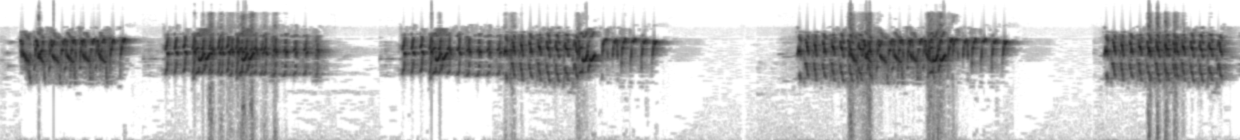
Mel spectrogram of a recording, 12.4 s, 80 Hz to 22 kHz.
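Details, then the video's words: Lovebird singing in the morning, kept as a master and lure song: long bursts of rapid, buzzy chattering chirps in about 1.5-second runs separated by short pauses, with a few sharp clicks. "Terapi suara Masteran Love Bird Di pagi Hari"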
